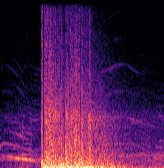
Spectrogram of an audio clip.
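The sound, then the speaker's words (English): A single loud cannon blast booms out suddenly at a bateau festival on the James River, its broad roar lingering for about half a second before trailing off into a faint outdoor background with chatter. “That cannon sound from the James River Bateau Festival represents the Ohio Valley's role in the French and Indian War between England and France over control of North America.”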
